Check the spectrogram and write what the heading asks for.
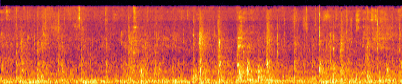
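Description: Many small footsteps knocking irregularly on hollow wooden stage risers as children shuffle into place, over faint murmuring voices.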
